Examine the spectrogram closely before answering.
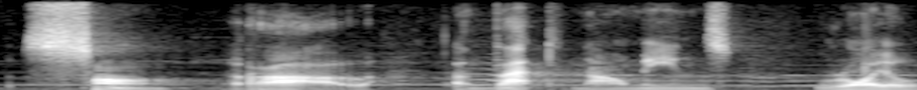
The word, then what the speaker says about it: Sangraal: in the wrong place it's not Sam growl but song I'll and that now means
